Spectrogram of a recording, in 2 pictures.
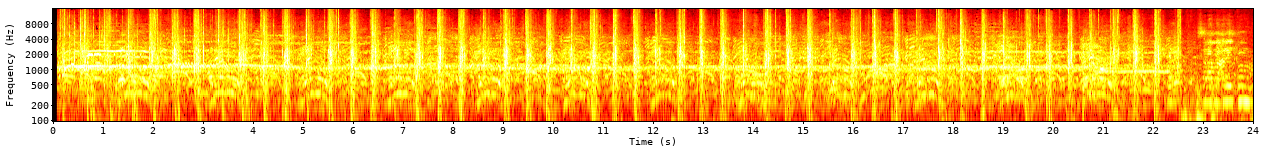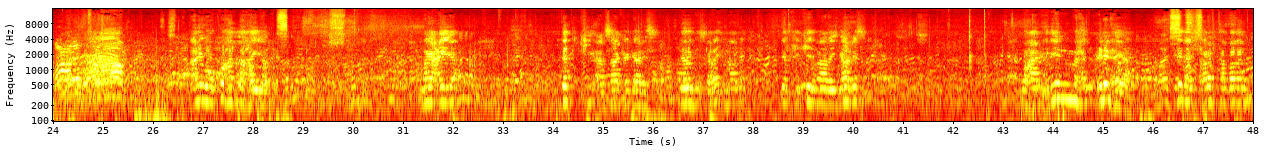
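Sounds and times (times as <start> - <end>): rhythmic hand-clapping: 0.1 - 22.6
crowd cheering and chanting: 0.1 - 28.7.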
